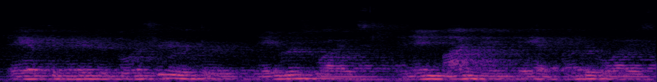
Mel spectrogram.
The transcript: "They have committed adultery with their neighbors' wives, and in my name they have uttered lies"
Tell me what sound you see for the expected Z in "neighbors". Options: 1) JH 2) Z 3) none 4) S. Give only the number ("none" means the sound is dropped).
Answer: 2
